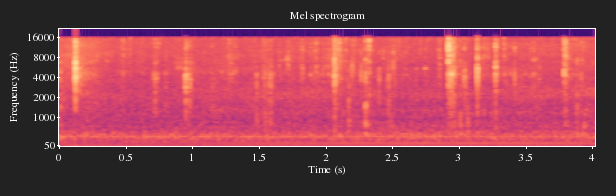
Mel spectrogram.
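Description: Faint scattered clicks and rustles of hands handling wired gum paste flowers on a cake, with the sharpest click just after the start, over a steady low hum.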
